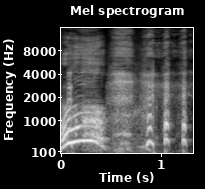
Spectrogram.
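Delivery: very high wordless yelp; mock pained howl. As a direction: let out a high hammed-up howl. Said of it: "And I'm like".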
